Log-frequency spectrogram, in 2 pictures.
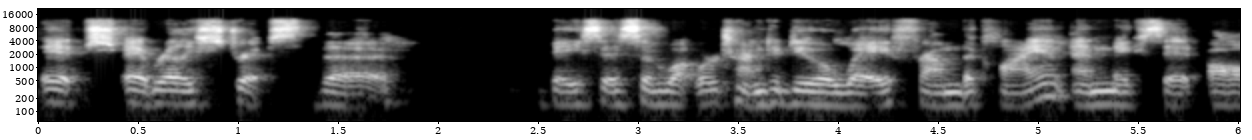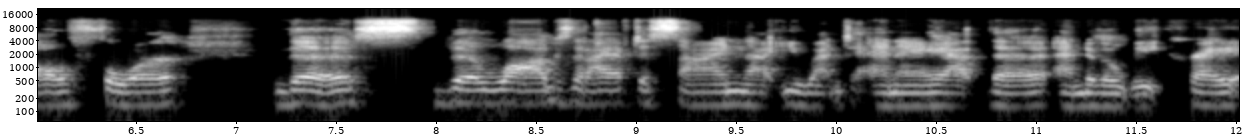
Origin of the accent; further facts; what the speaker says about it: Rhode Island, United States; moved away; I'm originally from Rhode Island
